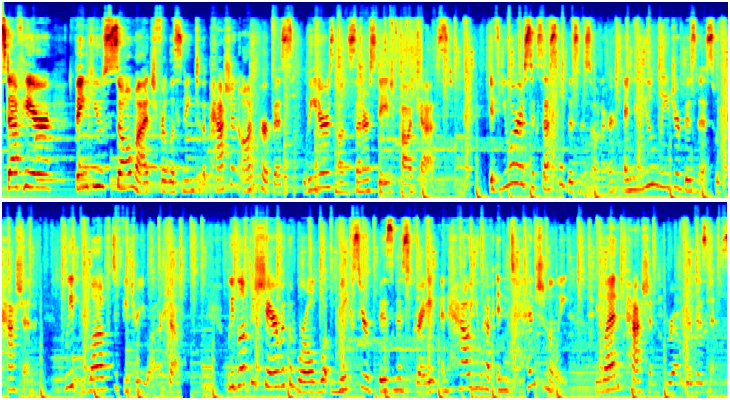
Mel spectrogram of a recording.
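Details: Adult woman speaking; typical speech.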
